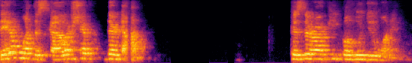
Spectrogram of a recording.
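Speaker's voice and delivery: curt, blunt, no-nonsense, exasperated frankness. Speaker explaining follow-ups with scholarship applicants who don't respond: blunt tone. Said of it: "I apologize for my tone of voice".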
